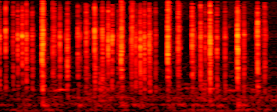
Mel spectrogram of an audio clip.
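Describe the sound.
Rapid typing on a computer keyboard: many crisp key clicks at an uneven, quick rhythm, with a few louder strikes, heard alone with no talking.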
